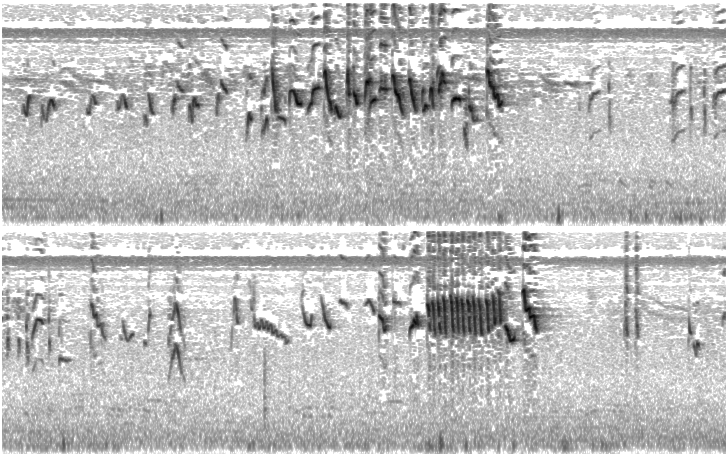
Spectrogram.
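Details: A Lombok lemon-bellied white-eye, recorded as tutor song, sings in quick, high twittering bursts of varied chirps and trills, including mimicked calls of other songbirds, with a steady thin high whine underneath.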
